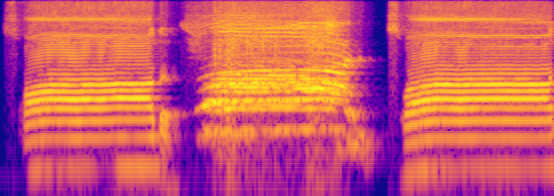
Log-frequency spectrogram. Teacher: اس میں واو نہیں ملانی, سواد نہیں کہنا, اسے سیدھا سیدھا اور لمبا کر کے پڑھنا ہے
